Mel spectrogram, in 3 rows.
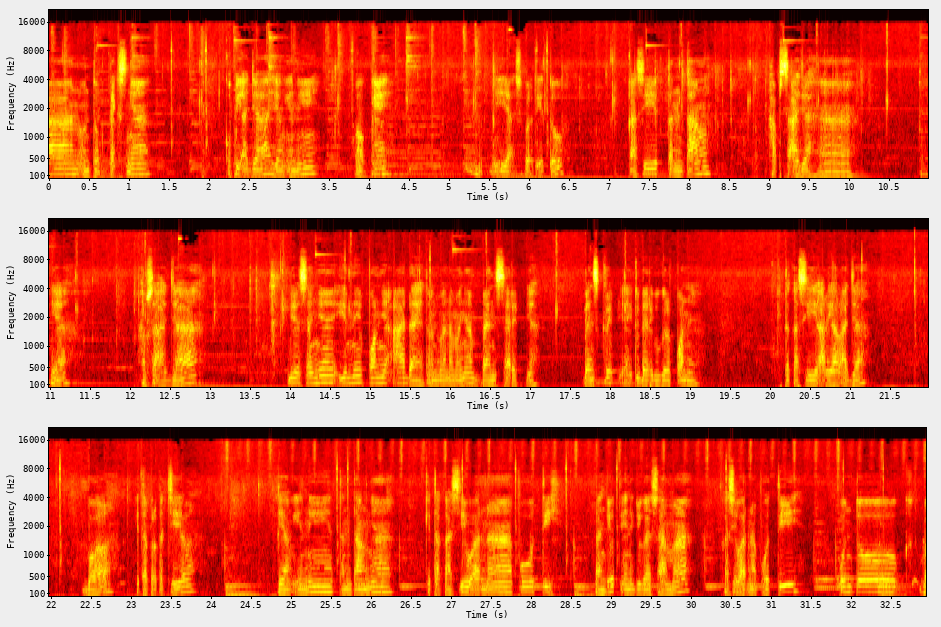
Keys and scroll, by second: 3.5 ctrl+c, 4.3 Return, 4.5 Return, 4.6 Return, 4.7 Return, 4.9 Return, 5.1 Return, 5.5 ctrl+v, 7.0-12.9 typing, 8.5 ctrl+shift+Right, 8.9 ctrl+shift+Right, 13.2 ctrl+shift+Left, 13.5 ctrl+shift+Left, 23.2 ctrl+[, 23.3 ctrl+[, 23.4 ctrl+[, 23.5 ctrl+[.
